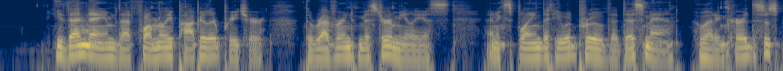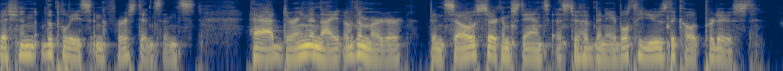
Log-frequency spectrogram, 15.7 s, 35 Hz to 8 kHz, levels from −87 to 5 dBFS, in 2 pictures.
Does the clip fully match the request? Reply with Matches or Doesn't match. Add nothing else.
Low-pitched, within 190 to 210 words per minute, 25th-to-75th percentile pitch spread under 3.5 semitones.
Matches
